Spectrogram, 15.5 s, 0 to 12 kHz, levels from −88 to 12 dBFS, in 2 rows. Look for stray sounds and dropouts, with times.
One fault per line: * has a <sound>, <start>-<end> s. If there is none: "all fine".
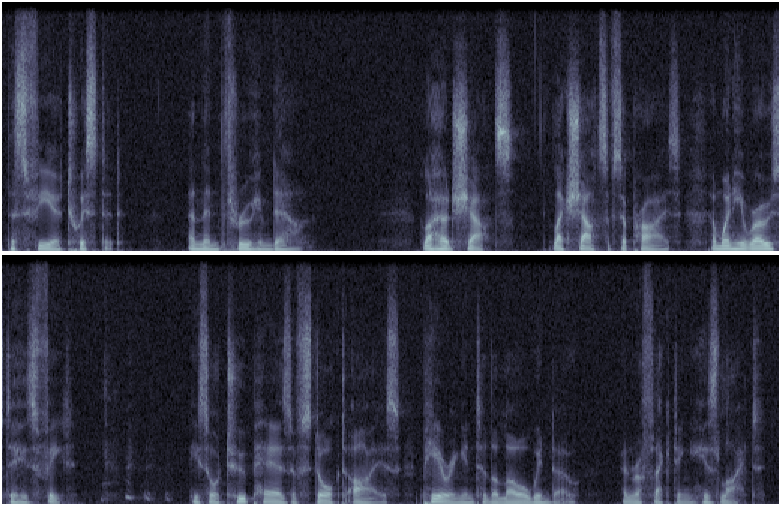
* has a laugh, 8.8-9.5 s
